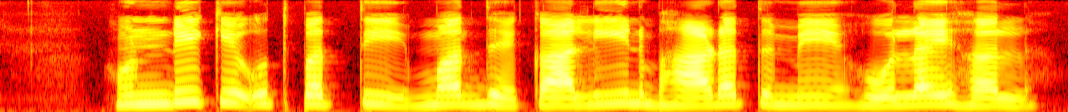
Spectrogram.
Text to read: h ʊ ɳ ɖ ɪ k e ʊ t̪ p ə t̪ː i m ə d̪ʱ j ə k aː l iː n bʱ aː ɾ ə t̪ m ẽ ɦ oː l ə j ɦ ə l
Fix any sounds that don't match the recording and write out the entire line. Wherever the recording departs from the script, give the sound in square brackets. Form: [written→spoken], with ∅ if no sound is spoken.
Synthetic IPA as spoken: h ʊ ɳ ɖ [ɪ→i] k e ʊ t̪ p ə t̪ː i m ə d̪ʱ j ə k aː l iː n bʱ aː ɾ ə t̪ m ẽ ɦ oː l ə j ɦ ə l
